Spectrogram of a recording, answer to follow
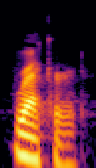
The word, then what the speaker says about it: record: Stress on the first syllable, record.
